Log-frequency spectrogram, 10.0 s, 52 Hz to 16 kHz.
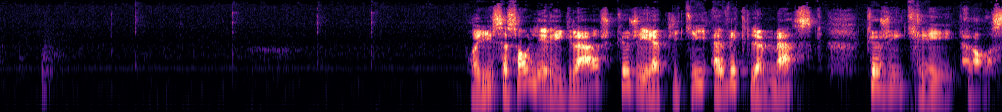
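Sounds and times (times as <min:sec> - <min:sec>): faint steady hum: 0:00.0 - 0:10.0
computer mouse clicks: 0:01.0 - 0:02.5, 0:03.1 - 0:03.9.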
